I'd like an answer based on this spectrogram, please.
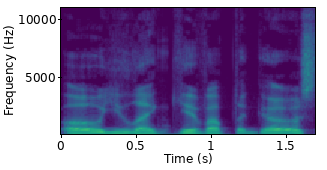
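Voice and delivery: play-acted, silly, goofy, show-off delivery. Retelling how he greeted Pat about his windbreaker, quoting himself: retelling in a silly tone. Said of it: "with kind of like a silly tone".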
